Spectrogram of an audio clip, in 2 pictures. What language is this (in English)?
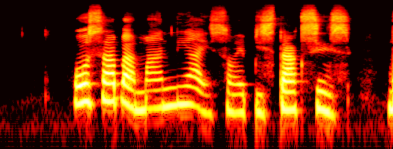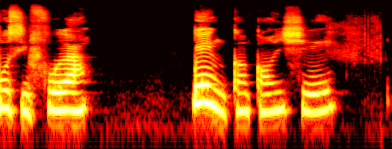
Yoruba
